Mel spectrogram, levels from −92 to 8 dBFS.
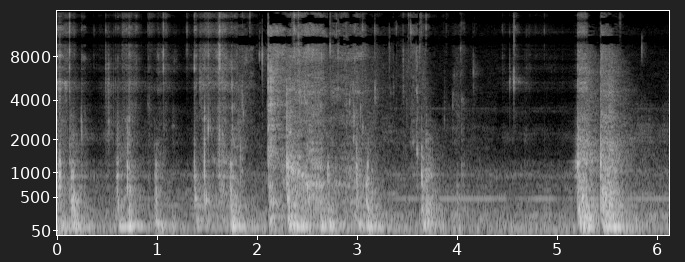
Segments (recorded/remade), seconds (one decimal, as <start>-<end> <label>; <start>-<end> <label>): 0.0-1.8 remade; 1.8-4.4 recorded; 4.4-5.3 remade; 5.3-6.1 recorded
